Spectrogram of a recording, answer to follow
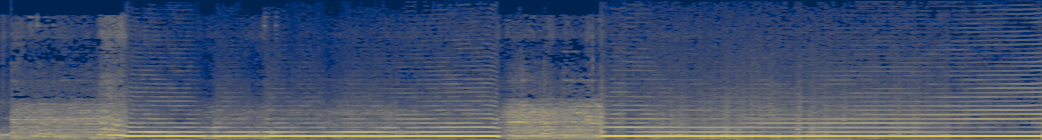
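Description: Conch shell (shankha) blown in long, steady, loud notes. One note rises into pitch about a second in and holds until about five seconds. A second note starts about six seconds in and holds to the end, with a rougher, noisier sound between the notes.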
